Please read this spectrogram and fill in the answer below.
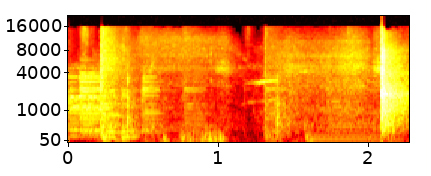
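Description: Background music fades out over the first second. Then a bicycle floor pump is worked, with faint clicks and a short squeak, as it inflates a tubeless mountain-bike tyre to seat its bead.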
